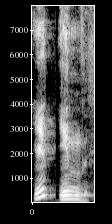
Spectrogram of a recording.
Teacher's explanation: இத் இந்த் ஆகிய இரு மெய்களும் மேல்வாய்ப்பல்லின் அடியை நாக்கின் நுனி பொருந்துவதால் பிறக்கின்றன.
